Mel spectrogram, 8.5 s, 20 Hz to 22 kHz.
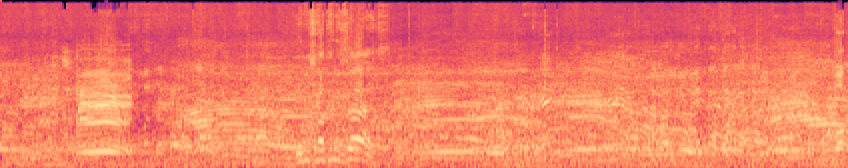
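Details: At Aftabganj market in Jamalpur, Bangladesh, on 25 October 2025, heifer and bull calves are shown to buyers. Several overlapping moos, some wavering, repeat across the clip. Men talk nearby.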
